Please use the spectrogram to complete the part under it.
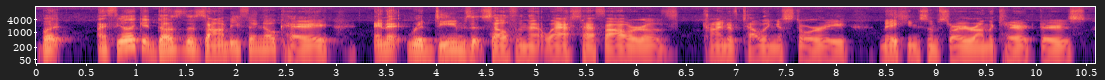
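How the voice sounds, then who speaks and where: A man's voice: on the low side, normal speed, fairly bright tone. A man co-hosting a casual movie review discussion, thinking aloud in an informal, hedging way. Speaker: podcast co-host reviewing movies. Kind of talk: casual panel chat.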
